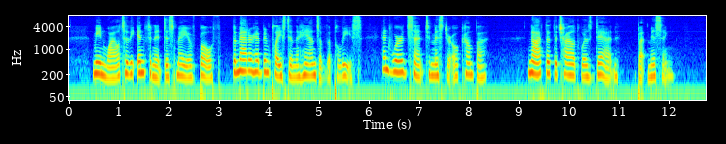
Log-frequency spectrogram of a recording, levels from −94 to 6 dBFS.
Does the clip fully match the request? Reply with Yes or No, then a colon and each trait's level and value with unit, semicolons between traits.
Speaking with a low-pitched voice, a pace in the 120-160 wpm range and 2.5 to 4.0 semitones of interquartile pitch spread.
No: high, 195 Hz; average, 150 wpm; average, 3.7 semitones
